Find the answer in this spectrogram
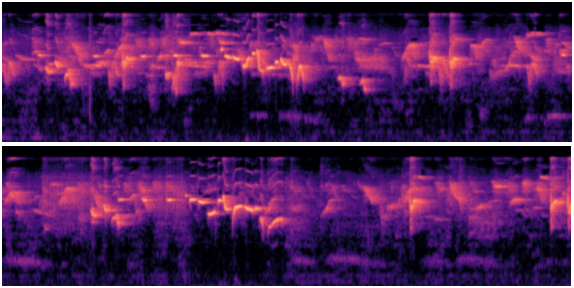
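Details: Long, energetic outpouring of song from a Javan tesia in gacor ngeplong style, high tinkling and twittering notes tumbling almost without pause in several loud surges, over a faint low hum.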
